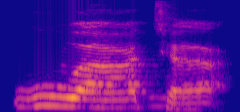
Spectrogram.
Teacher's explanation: Va is dirgha. U is Risva. Cha is Risva.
